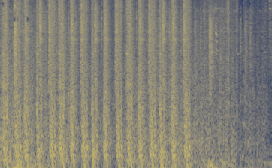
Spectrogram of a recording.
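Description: A rapid-fire gun shoots in fast bursts.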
